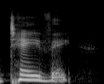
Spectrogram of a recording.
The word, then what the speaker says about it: Tavi: It's actually Tavi, rhymes with gravy.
